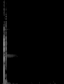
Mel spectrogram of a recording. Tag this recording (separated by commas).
Glass, Tap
